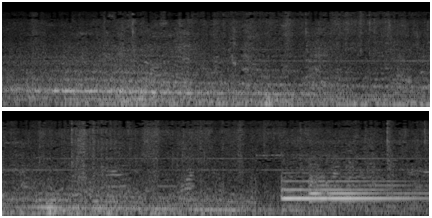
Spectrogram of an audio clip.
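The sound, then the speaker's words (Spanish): A Prague metro train arriving at a station, with a continuous rolling rumble and rail clatter, then a louder chime of sustained tones near the end. “Y ya viene el tren del metro, už přijíždí vlak metra.”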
